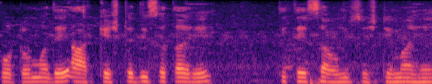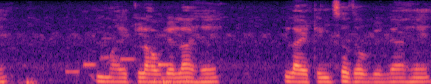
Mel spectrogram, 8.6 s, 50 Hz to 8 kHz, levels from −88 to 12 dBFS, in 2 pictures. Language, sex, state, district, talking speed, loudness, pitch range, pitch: Marathi, male, Maharashtra, Dhule, 95 wpm, -18 LUFS, 140-150 Hz, 145 Hz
